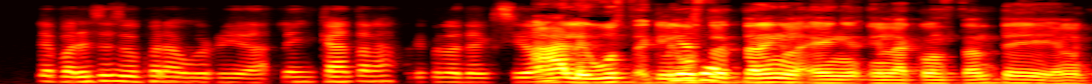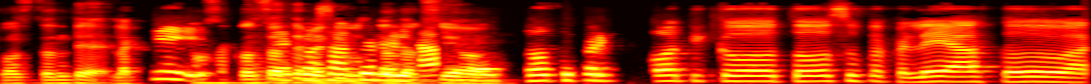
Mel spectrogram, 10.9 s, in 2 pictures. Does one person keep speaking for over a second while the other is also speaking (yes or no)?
yes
